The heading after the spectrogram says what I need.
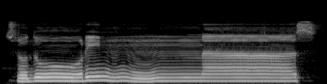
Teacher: সুদু একালিপ টান হবে, আর রিন নাস এখানে নুনে তাসদিদ হয়েছে, গুণনা করতে হবে।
